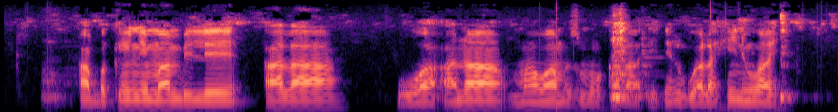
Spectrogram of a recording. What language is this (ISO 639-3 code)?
mxu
